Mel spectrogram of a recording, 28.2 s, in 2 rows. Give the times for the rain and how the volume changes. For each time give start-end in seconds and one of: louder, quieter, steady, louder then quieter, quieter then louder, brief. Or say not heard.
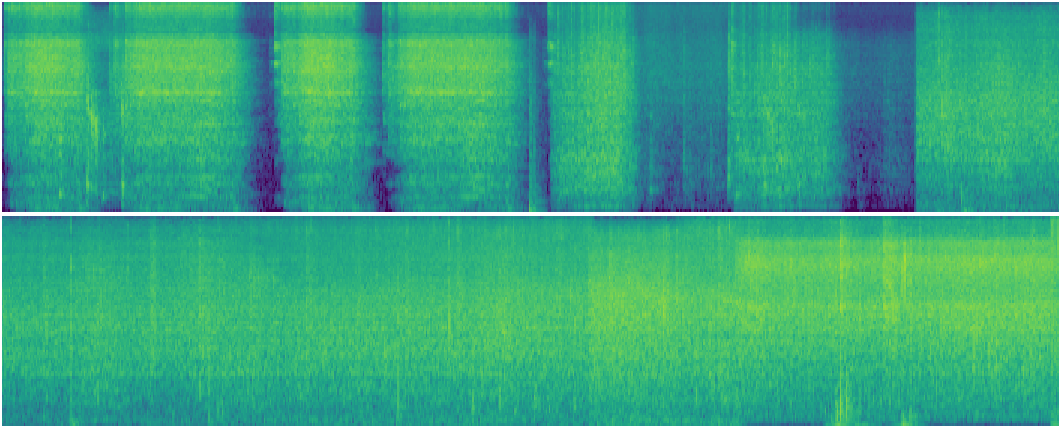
12.2-28.1 louder.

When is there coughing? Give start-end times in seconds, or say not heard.
0.7-1.9, 9.8-10.9, 20.5-21.9.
